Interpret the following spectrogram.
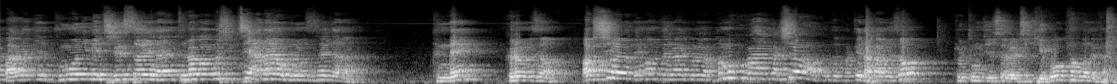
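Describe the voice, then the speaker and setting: High-voiced pastor echoing through a hall. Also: male voice, a little hiss or hum. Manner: lively and conversational, asks the teens questions and acts out quoted lines. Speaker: pastor preaching to teens. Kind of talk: youth sermon. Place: church sanctuary. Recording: very echoey hall, voice from far off the mic.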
